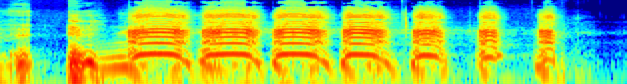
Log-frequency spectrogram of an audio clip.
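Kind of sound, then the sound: bird, geese honking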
